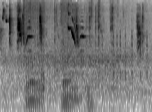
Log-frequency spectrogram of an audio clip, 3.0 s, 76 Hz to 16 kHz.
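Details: April 25 afternoon: a few Eurasian tree sparrow chirps, some with quick downward slurs, partly masked by low rumbling background noise and fainter distant chirping.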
